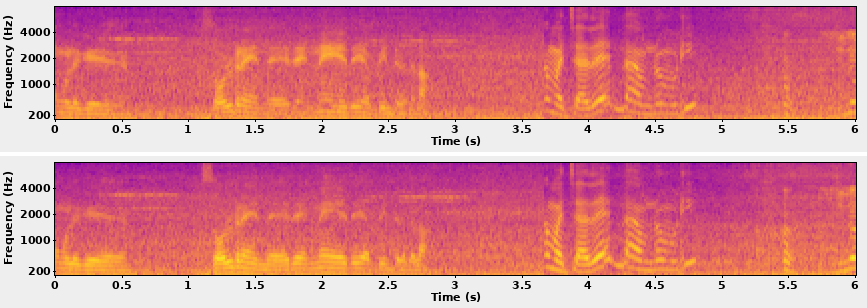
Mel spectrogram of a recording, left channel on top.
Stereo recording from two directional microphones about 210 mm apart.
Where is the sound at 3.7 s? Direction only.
20° right (ahead or behind).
